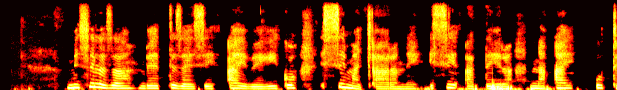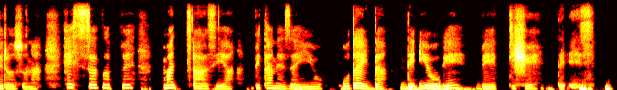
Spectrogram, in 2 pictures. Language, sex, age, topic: Gamo, female, 25-35, government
